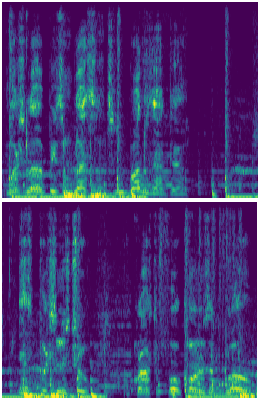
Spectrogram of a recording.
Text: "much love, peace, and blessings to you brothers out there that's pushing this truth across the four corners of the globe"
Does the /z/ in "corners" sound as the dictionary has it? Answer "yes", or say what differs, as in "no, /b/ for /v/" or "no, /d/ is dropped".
yes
